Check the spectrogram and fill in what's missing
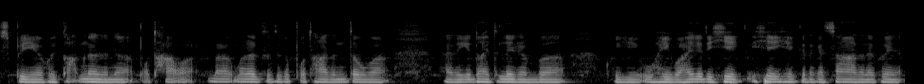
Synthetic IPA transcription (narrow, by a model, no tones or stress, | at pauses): spɾeɡɐkʰojɡika̰m̚nɐdɐnɐpo̰tʰa̰bɐ̰mɐɾɐk̚mɐɾɐk̚dɐduɡɐpo̰tʰadɐnɐtɐwɡɐ | adɐɡidohajtɐlɐjɾɐmbɐ | ɐkʰojɡiṵɦɐjbaɦajɡɐdihek̚hekɦek̚dɐnɐkajsadɐnɐkʰojnɐ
